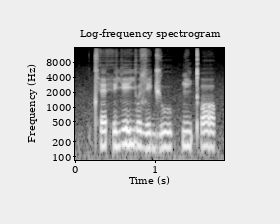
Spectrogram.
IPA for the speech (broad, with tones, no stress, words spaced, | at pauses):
tʰɛ˨hɪ˦jeː˦ jʊ˨zɪ˦˨d͡ʒuː˦ k͡pĩ˦kʼɔ˦˨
